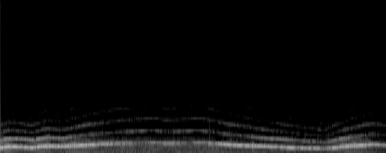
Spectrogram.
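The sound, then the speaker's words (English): A school recess siren at Dead End High School in the San Fernando Valley wails steadily, its pitch rising slowly, holding, then dipping and climbing again in a smooth, continuous tone over a faint low rumble. “Recess.”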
